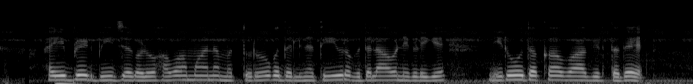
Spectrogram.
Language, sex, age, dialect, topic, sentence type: Kannada, female, 18-24, Coastal/Dakshin, agriculture, statement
